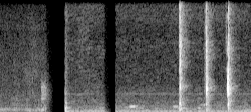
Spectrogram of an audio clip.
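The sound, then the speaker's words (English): Four crisp finger snaps, sharp and bright, land in a loose rhythm over a low steady hum, after a brief quiet stretch with a couple of dropouts; the snapping is in appreciation of a poem just read. “I don't know if I'm supposed to clap or snap because I never get that right because it's a poem, but hell yeah, yo, I like that.”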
